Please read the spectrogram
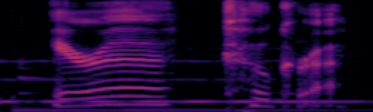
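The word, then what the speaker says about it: Aarakocra: me Google this era kokra is how you say it they have those in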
